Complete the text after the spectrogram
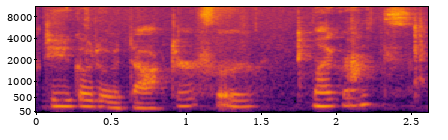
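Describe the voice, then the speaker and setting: A woman playing a calm, patient detective in a soft-spoken ASMR roleplay, often dropping into a whisper as she gently probes and reassures. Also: mid-range voice, normal speed, background noise, lightly acted. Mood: gently probing.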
